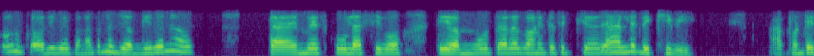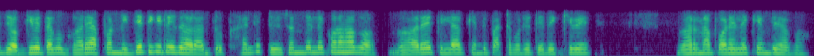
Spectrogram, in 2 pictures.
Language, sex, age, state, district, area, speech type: Odia, female, 30-45, Odisha, Cuttack, urban, conversation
